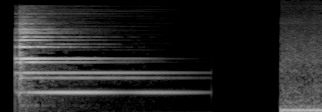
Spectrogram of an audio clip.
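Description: Notification-bell 'ding' sound effect from a subscribe-button animation: one bright metallic ding struck once that rings and fades over about a second and a half.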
